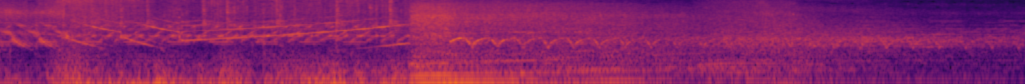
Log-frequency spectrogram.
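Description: Police sirens wailing, several at once with overlapping rising and falling pitches. About four seconds in, a single fast warbling siren takes over above a vehicle's low engine rumble, and the sound slowly fades toward the end.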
